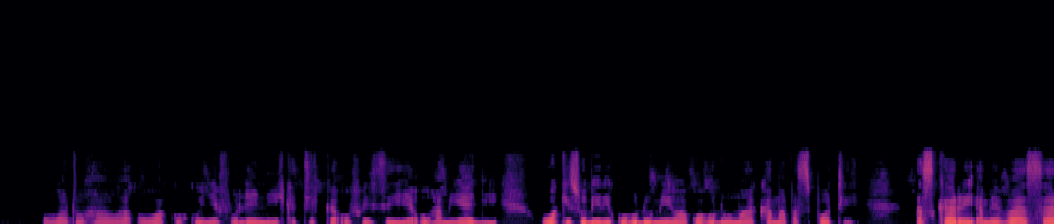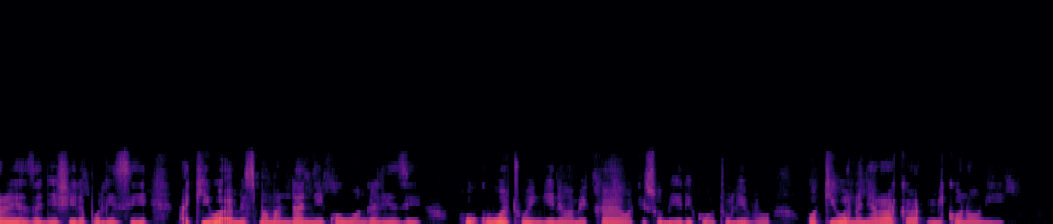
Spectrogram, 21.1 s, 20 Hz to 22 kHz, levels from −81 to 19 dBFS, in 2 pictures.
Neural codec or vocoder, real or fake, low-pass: none; real; 7.2 kHz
